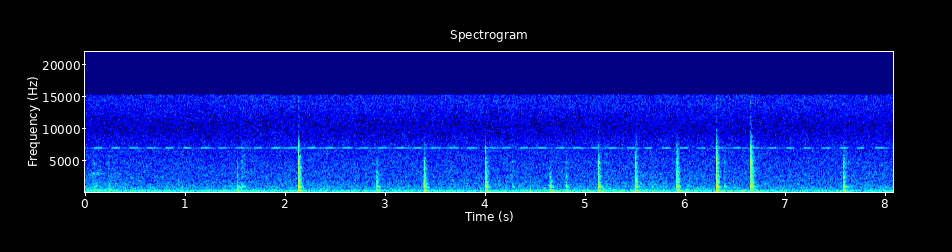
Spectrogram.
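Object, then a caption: Plastic car speedometer gauge lens. Fingertips and nails tap on the clear plastic lens of a large round Mini Cooper speedometer with a chrome bezel. The result is a series of short, dry, irregularly spaced ticks with a bright click around 900 Hz over a quiet, faint hiss.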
